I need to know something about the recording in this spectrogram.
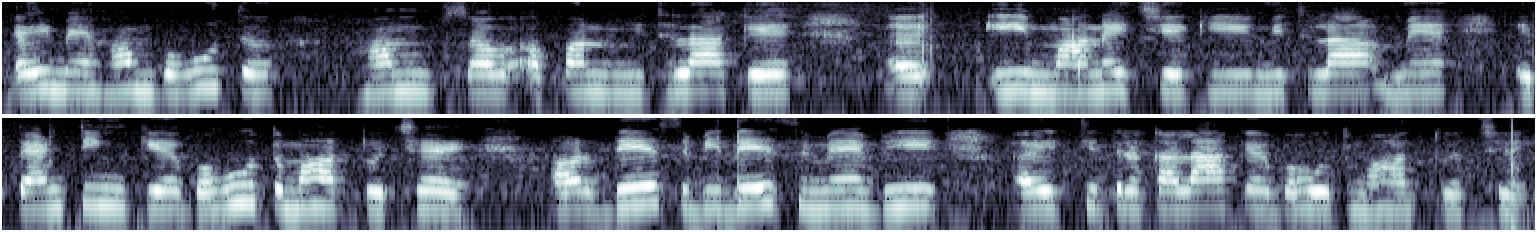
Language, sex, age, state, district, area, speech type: Maithili, female, 30-45, Bihar, Madhubani, rural, spontaneous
